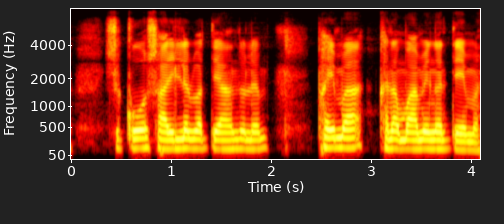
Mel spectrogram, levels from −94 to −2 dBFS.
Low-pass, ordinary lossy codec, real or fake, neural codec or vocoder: none; none; real; none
